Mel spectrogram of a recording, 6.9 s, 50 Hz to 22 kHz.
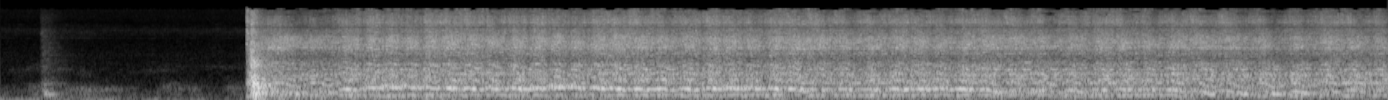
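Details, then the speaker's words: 1974 Ford F-250 High Boy 4x4, sitting for years, possibly 20+: starter engages and the engine cranks slowly, about three labored beats a second, never catching. Starter and solenoid work but the battery is weak, and there seems to be little or no fuel. "The engine's turning over, so that means our starter's working, solenoid's working, all those fun things, but that battery is not as good as I thought it was, so I'm gonna get another one."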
